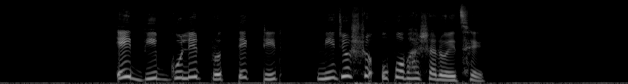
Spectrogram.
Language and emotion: Bengali, neutral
